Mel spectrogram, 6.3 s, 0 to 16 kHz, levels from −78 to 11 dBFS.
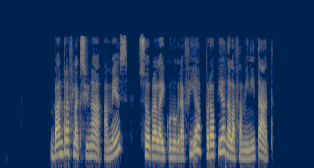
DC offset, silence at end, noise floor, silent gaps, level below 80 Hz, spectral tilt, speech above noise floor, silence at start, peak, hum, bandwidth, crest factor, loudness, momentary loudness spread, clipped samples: under 0.1%; 0.95 s; -76 dBFS; none; -62 dBFS; -4 dB/octave; 58 dB; 1 s; -2 dBFS; none; 8.4 kHz; 18 dB; -18 LUFS; 7 LU; under 0.1%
